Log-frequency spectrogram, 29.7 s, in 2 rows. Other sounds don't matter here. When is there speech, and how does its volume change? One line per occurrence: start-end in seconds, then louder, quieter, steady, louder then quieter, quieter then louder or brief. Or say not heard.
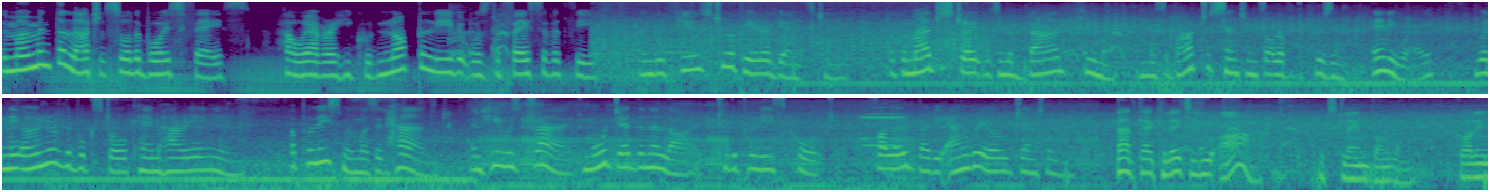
0.0-29.6 steady.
